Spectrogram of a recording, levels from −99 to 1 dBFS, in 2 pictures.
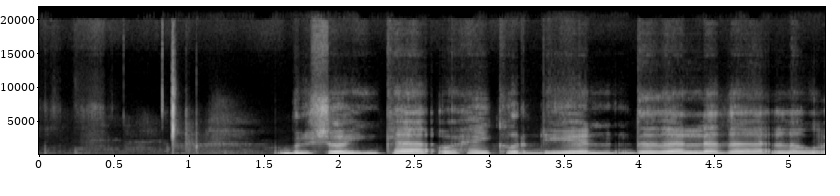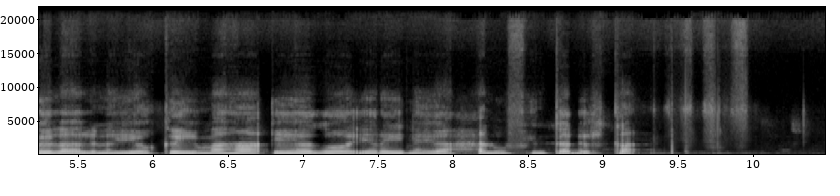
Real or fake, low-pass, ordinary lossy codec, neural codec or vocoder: fake; none; none; codec, 44.1 kHz, 2.6 kbps, SNAC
